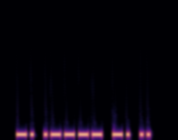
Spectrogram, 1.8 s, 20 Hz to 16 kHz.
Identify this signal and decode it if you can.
Morse code, heard as a keyed tone, about 36 wpm, 700 Hz. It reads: N1NI
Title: USA Call Signs - 4 Characters - Repeated 2x - 35wpm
